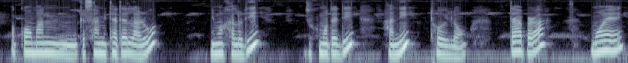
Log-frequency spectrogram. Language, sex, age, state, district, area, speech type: Assamese, female, 30-45, Assam, Lakhimpur, rural, spontaneous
